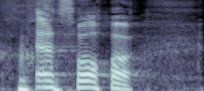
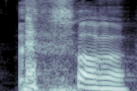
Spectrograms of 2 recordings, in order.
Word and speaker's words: Essacher: Äh, ich habe das Gefühl, ich, ver, ich, ver, ich verliere irgendwie immer eine Silbe. Esser. Essacher.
